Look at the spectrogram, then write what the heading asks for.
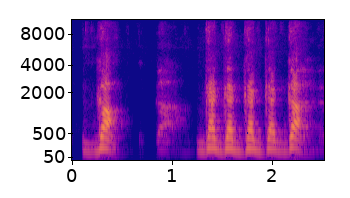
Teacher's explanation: তারপরে সে এ এ লা এ গা বলেন লা এ গা জি এর সাউন্ড হচ্ছে কি গা গা গা গা গা গা ভিতর থেকে গলার মধ্যে জিহ্বাটা আটকে যাবে পিছনে আটকে গিয়ে গা গা গা গা গা গা এটা ভয়েস সাউন্ড গলার ভিতরে ভাইব্রেট হবে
